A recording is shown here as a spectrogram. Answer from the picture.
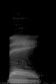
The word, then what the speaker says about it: bae: Bay. – Bay? – Bay. – Like Michael. – But except for it's spelled B-A-E.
